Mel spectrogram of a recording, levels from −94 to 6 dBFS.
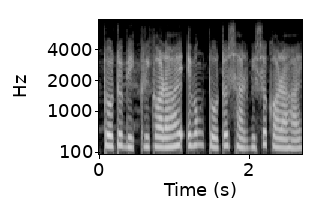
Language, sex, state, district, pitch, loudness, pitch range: Bengali, female, Jharkhand, Jamtara, 220 Hz, -18 LUFS, 210-245 Hz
